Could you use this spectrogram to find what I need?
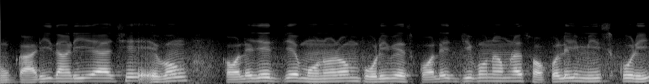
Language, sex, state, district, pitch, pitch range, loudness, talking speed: Bengali, male, West Bengal, Jalpaiguri, 145 Hz, 135-155 Hz, -17 LUFS, 130 wpm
